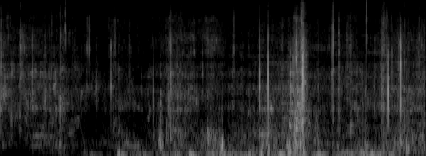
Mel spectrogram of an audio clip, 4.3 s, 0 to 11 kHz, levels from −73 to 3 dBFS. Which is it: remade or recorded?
remade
